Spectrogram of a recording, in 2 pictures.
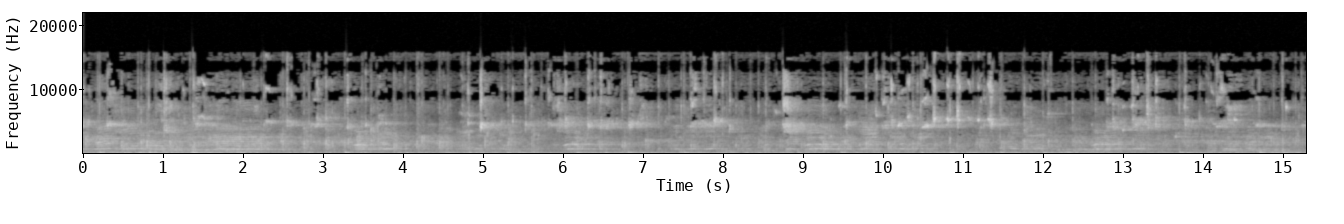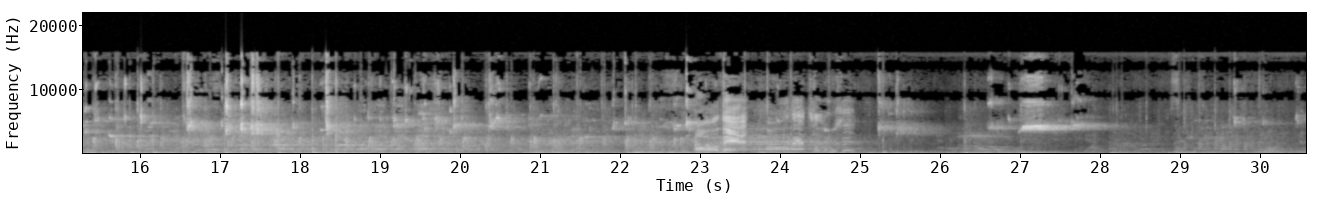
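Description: Basketball dribbled on a hardwood gym floor during a game, with sneaker noise and players' and spectators' voices echoing in the large gym. The sound thins out in the last few seconds.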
